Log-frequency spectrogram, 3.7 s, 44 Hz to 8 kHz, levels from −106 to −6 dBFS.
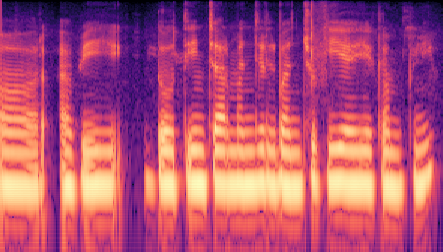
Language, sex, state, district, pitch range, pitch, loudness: Hindi, female, Punjab, Fazilka, 175-180 Hz, 180 Hz, -14 LUFS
